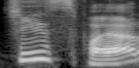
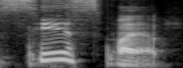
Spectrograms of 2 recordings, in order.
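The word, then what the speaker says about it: ceasefire: পরবর্তী প্রশ্ন হচ্ছে, এটা অনেকে উচ্চারণ করে চিজ ফায়ার, আসলে এটা উচ্চারণ করতে চিজ ফায়ার না, এটার উচ্চারণ হচ্ছে সিজ ফায়ার।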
